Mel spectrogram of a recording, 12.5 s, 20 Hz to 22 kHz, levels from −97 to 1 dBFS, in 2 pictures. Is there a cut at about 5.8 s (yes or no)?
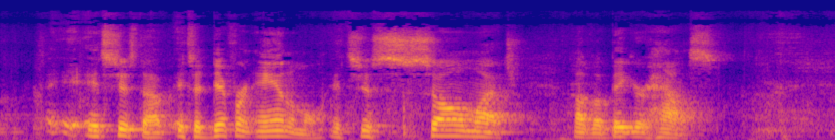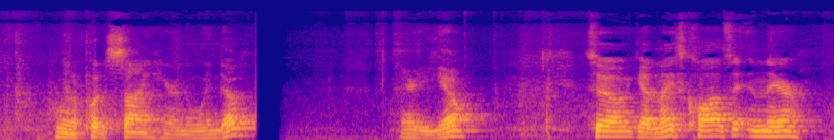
no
